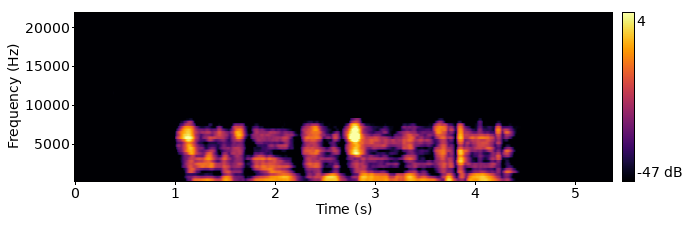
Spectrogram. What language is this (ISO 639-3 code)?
deu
